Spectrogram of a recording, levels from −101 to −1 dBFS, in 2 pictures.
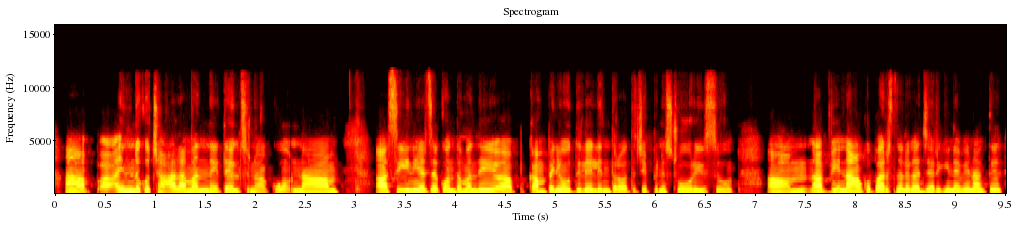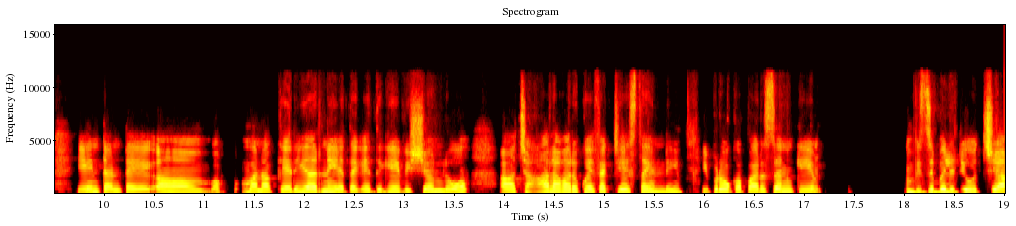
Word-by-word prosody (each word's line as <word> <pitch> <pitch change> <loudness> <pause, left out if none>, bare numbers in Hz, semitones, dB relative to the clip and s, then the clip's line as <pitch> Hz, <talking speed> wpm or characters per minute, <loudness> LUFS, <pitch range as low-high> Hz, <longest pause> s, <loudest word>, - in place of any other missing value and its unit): ఆ! - - +5 0.2
ప్ - - -47 0.3
ఎందుకు 360 +9 +3
చాలామంది 300 +6 +2
తెలుసు 210 0 -1
నాకు. 160 +5 -6 0.2
నా 200 - +2 0.7
ఆహ్, 205 - +6
సీనియర్సే 225 0 +1
కొంతమంది, 210 0 0 0.2
ఆప్ 190 0 -3
కంపెనీ 220 +3 +2
వదిలెళ్ళిన 205 0 -1
తర్వాత 195 -1 -3
చెప్పిన 190 0 -7
స్టోరీసు, 185 -2 -5 0.5
ఆహ్, 190 -2 +2
హ్మ్. 185 - -3 0.2
అవి 200 0 -1
నాకు 210 +5 +3
పర్సనల్‌గా 215 -1 +1
జరిగినవి 200 +1 -1
నాకు 220 -2 -3
తె 215 - -1 0.4
ఏంటంటే, 280 0 -1 0.3
ఆహ్, 200 -2 +2
వక్ 195 - -8 0.2
మన 220 0 +2 0.2
కెరియర్‌ని 310 +8 +3
ఎద 205 - -6 0.2
ఎదిగే 235 +7 -2
విషయంలో, 225 +2 +1 0.5
ఆహ్, 235 - +3
చాలా 255 - +1
వరకు 295 +1 0
ఎఫెక్ట్ 285 0 -1
చేస్తాయండి. 230 - 0 0.3
ఇప్పుడు 235 +2 +1
ఒక 225 +1 0
పర్సన్‌కి 260 +5 0 1.1
విజిబిలిటీ 240 0 +2
వచ్చి, 195 +4 0
220 Hz, 135 wpm, -24 LUFS, 200-255 Hz, 1.1 s, ఆహ్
